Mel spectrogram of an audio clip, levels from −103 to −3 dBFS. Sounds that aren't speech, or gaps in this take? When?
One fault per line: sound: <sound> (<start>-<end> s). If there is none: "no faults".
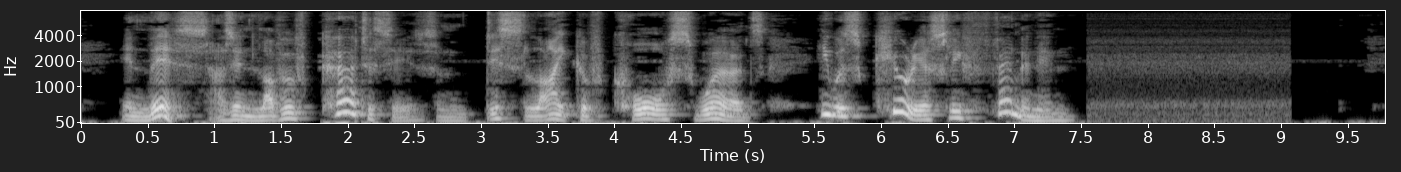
no faults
